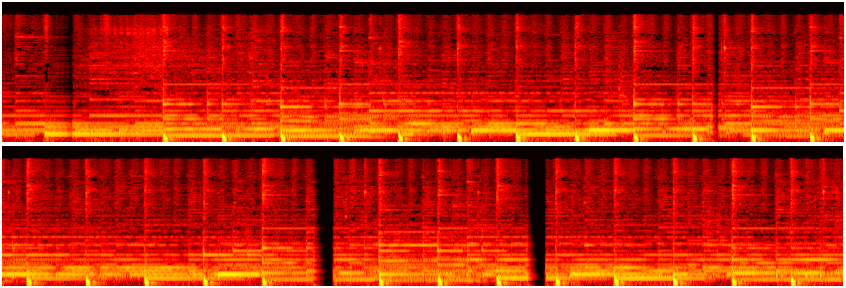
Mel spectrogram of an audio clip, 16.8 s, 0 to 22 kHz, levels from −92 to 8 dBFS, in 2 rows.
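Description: From 0.55 to 0.72 s there's a burst of packet loss: about 140 ms never arrived, so the receiver stretches the last sound into a fading tail before jumping ahead. A short concealed packet loss at 1.26 to 1.30 s, where 20 ms went missing, patches over the gap as a quick smear. Another burst of packet loss at 7.10 to 7.18 s fills about 60 ms the same way, and a second short concealed loss at 8.42 to 8.46 s smears 20 ms. At 11.54 to 11.75 s and again at 13.67 to 13.87 s comes what's likely a long network dropout. Roughly 200 ms and 180 ms are lost, each filled by a decaying continuation that ends in about 80 ms and 70 ms of silence before the sound resumes further on.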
